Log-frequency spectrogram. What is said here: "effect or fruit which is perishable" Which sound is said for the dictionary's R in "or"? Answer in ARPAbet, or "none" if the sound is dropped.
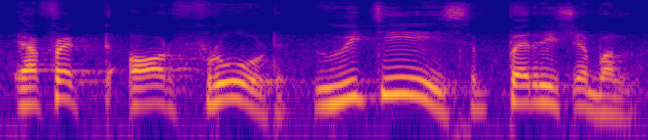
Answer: R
